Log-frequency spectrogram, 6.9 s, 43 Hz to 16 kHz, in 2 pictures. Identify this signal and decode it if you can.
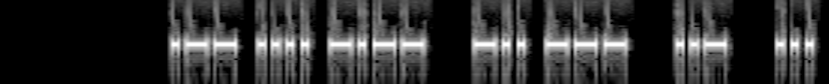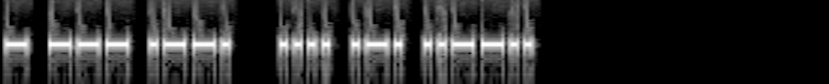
Morse code, heard as a keyed tone, about 40 wpm, 700 Hz. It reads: WHY DO U STOP HR?
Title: Sentences from Top 300 Words and Abbreviations 40wpm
